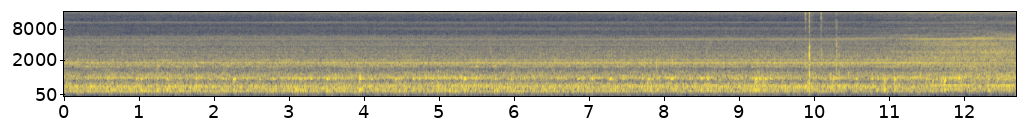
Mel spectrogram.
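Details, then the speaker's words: Orbitalum Orbimat 165 CA orbital welder power source, quick function test with start weld: steady soft hiss of gas and cooling water flow with faint constant hum, no stutter; power source working normally. "So for a quick function test, we'll do a start weld. Water's running, you can hear the water running. Gas is also running there."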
